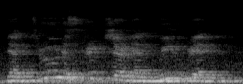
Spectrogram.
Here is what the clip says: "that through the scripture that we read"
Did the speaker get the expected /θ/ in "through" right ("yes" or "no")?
no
